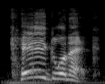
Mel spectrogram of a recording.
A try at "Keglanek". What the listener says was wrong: I got the emphasis on the wrong syllable.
